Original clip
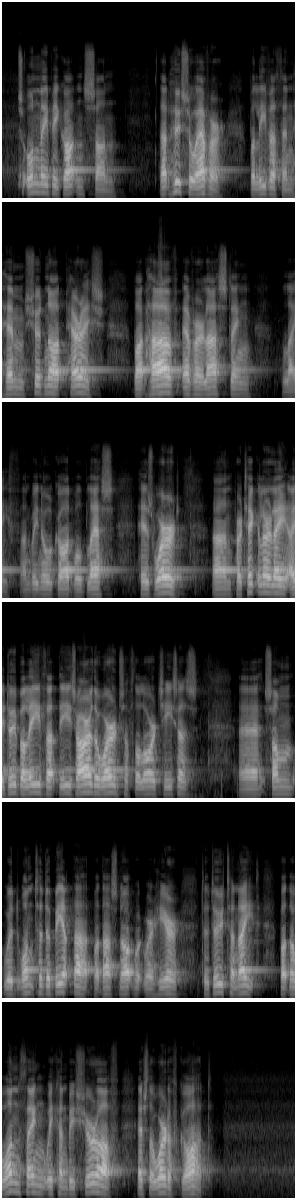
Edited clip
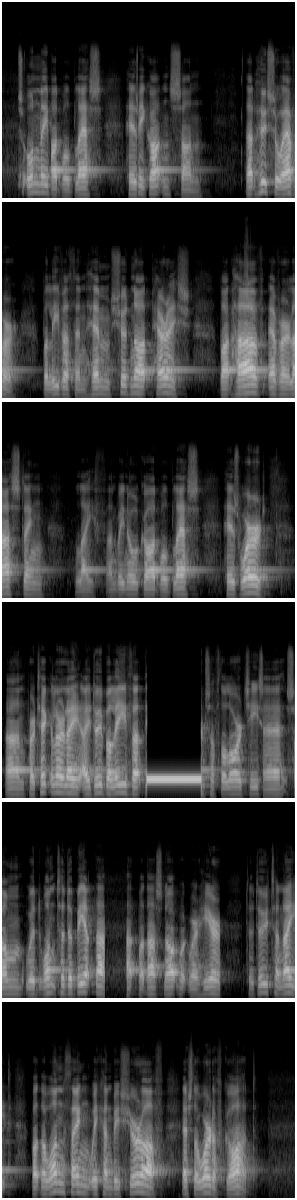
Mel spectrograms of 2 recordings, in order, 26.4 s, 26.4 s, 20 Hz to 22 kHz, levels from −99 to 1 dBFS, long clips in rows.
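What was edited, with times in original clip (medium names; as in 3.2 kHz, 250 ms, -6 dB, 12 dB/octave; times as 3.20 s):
9.72–11.01 s: copy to 0.75 s
14.07–14.89 s: bleep 419 Hz -23.5 dBFS
15.82–16.78 s: delete
18.79 s: insert room tone 0.34 s
20.18–21.23 s: fade in, from -16 dB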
